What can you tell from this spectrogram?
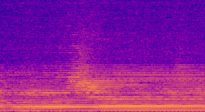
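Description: Music with held, sustained chords that change to a new chord about a second in.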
